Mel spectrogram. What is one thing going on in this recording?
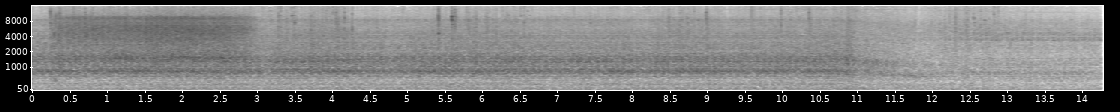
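A heavy truck engine rumbles steadily from inside the cab.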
